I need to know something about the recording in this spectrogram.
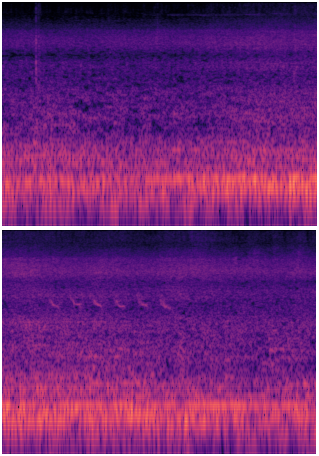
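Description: Steady low hum of a running vehicle engine. About three and a half seconds in comes a short run of about six quick, high, falling chirps.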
